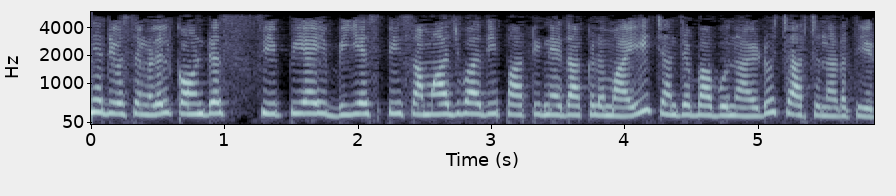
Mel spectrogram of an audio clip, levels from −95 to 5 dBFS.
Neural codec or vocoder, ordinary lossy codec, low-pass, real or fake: none; none; 5.4 kHz; real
